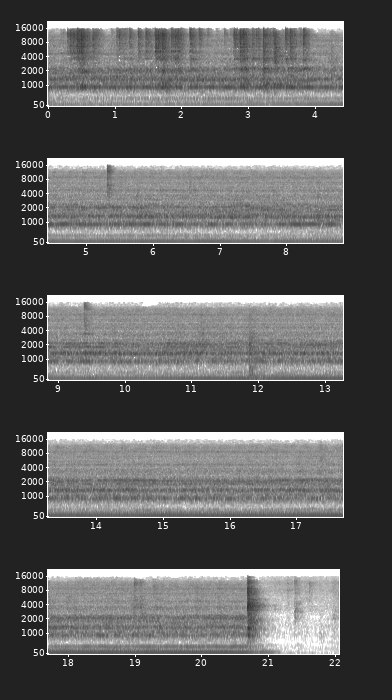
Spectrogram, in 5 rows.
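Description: Small electric wire-rope hoist of a home-built platform lift running steadily as it hauls the platform up, a low steady hum with a few clicks in the first few seconds. The hum cuts off suddenly about 21 seconds in as the motor stops with the platform at the top.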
